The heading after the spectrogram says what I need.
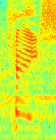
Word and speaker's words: Cache: I think you call it Keish, is that right? Okay, right, it's going to be Keish, and we're going to see if TyLoo can weather the storm of FaZe Clan.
